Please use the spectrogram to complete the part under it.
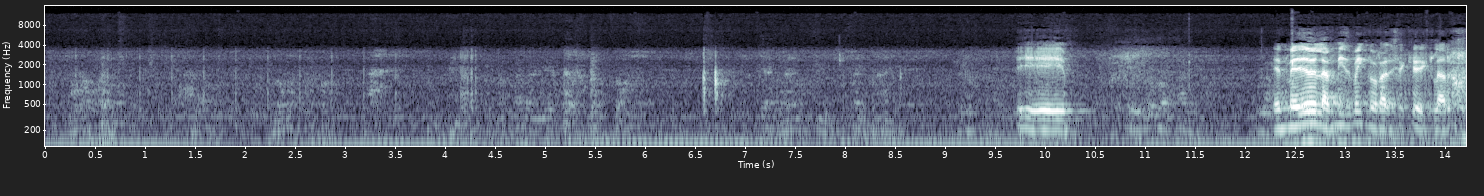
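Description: A crowd of men murmurs and talks quietly in a large room.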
